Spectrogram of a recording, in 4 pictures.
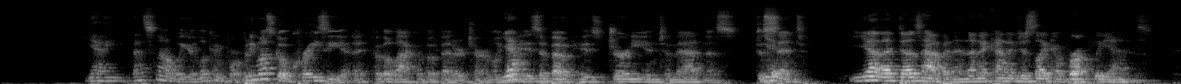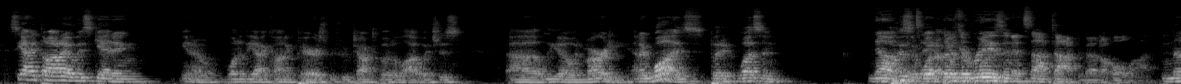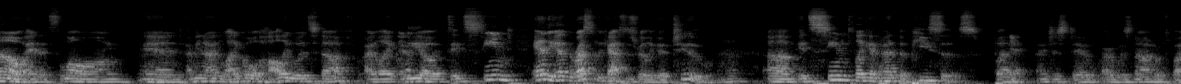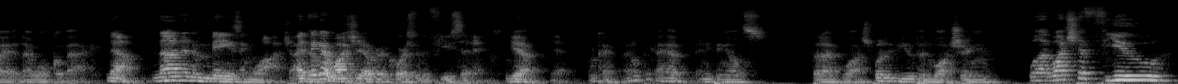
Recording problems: off-mic speech; far
room echo; slight; dies away in 0.3 s

